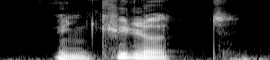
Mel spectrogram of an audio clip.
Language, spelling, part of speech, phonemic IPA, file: French, culotte, noun, /ky.lɔt/, Fr-culotte.ogg
- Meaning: 1. panties, knickers 2. trousers, pants; shorts 3. breeches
